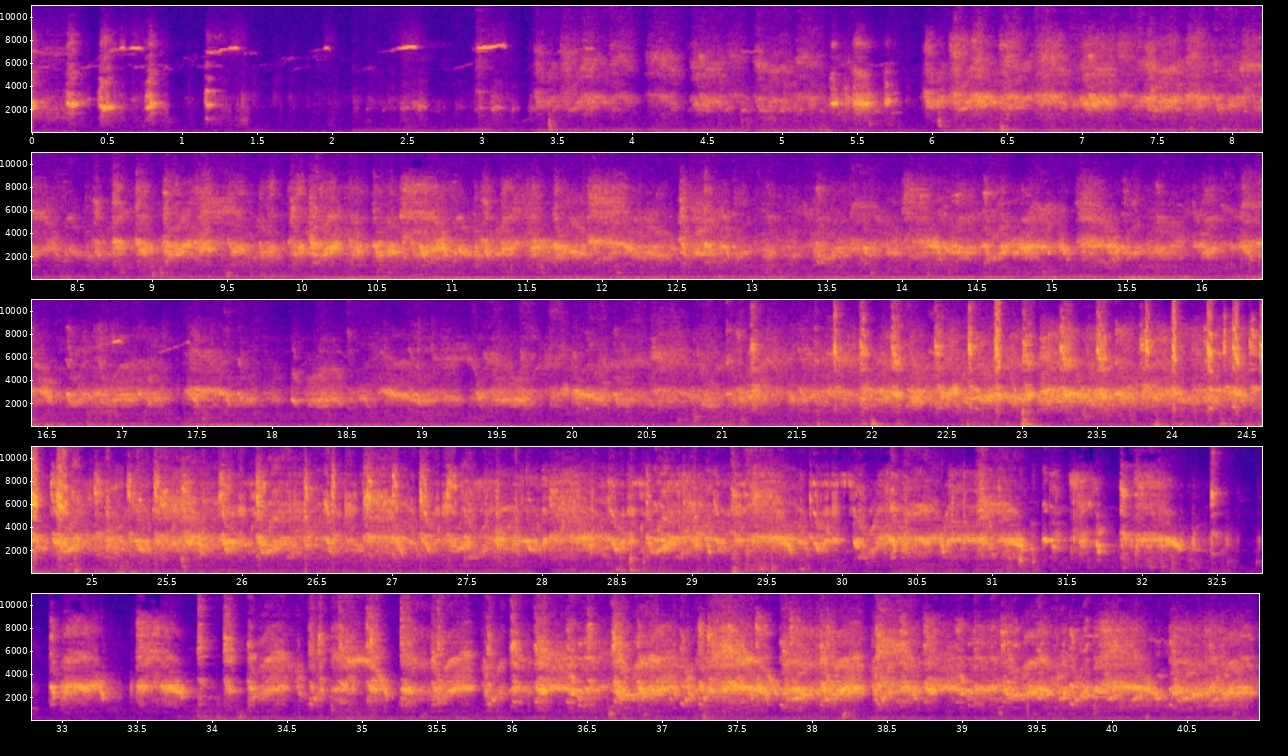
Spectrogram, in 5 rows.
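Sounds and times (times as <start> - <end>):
swiftlets chirping and twittering: 0.0 - 40.9
rapid clicking: 20.8 - 30.1.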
